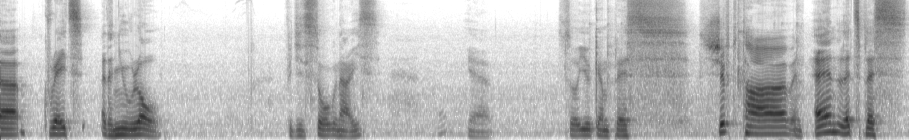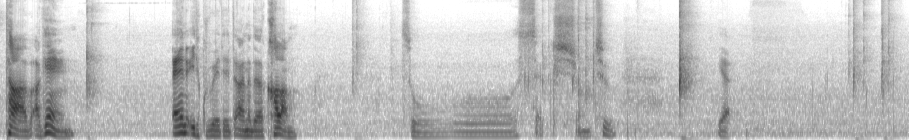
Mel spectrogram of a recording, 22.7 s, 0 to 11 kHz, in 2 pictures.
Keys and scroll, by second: 7.1 shift+Tab, 7.6 shift+Tab, 8.3 shift+Tab, 8.8 shift+Tab, 9.4 Tab, 12.2 Tab, 13.3 Left, 15.6 Left, 17.5-19.2 typing, 19.6 Return, 21.8 alt+Right.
